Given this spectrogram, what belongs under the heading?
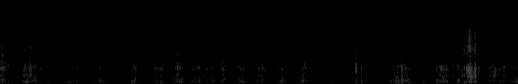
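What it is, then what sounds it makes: Pen writing on a notebook page. A gel pen with a metal and plastic tip, held by the fingertips, writes cursive letters in steady strokes across a flat, black, lined notebook page. Quiet, dry, scratchy strokes come in a quick, uneven rhythm, with a mid-range tone around 660 Hz and a faint bright hiss. Each stroke stops short with almost no ring.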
